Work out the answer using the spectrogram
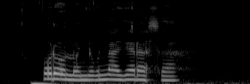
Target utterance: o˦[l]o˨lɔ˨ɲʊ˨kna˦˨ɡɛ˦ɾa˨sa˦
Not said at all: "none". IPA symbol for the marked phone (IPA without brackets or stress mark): ɾ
